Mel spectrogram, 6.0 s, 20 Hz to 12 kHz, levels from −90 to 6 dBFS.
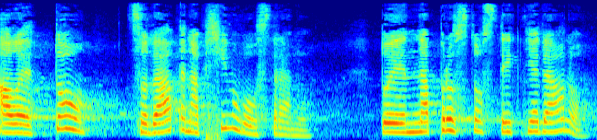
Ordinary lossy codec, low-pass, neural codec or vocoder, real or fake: AAC, 32 kbps; 10.8 kHz; codec, 24 kHz, 0.9 kbps, WavTokenizer, medium speech release version 1; fake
